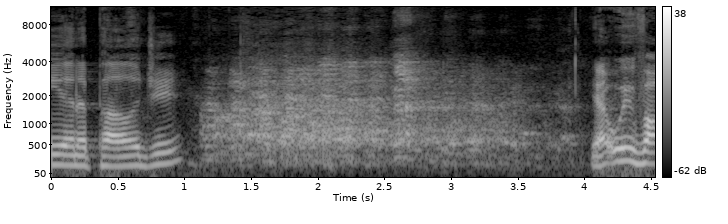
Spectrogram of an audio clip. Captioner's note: laughter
